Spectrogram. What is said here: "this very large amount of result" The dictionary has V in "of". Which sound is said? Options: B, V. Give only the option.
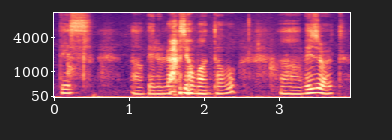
B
